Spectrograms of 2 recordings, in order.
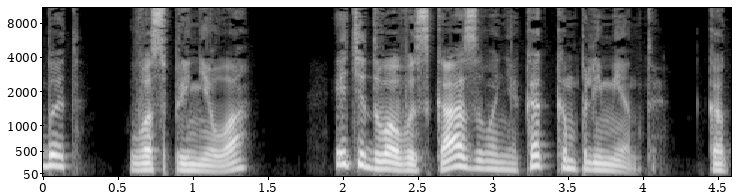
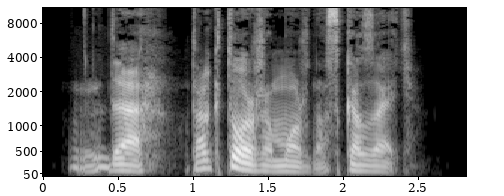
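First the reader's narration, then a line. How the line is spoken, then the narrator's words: Through gritted teeth, doctor. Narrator (Russian): процедил врач сквозь зубы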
